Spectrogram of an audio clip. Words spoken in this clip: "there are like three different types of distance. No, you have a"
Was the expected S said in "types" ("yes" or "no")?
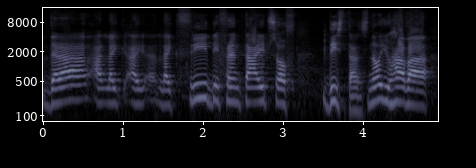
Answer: yes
